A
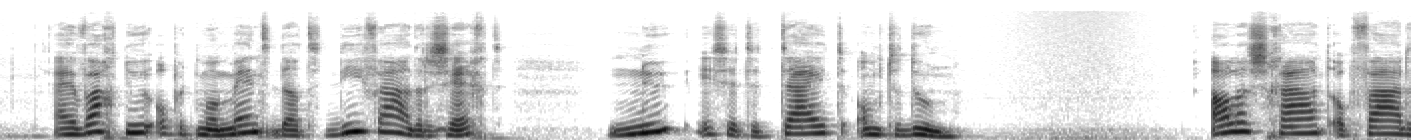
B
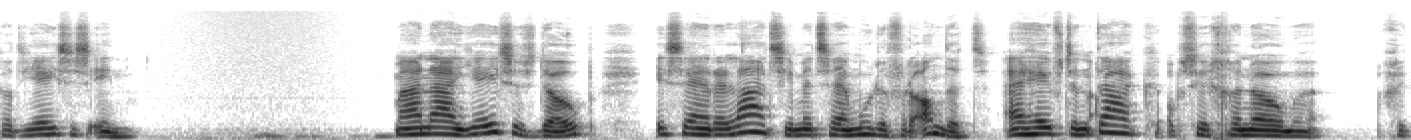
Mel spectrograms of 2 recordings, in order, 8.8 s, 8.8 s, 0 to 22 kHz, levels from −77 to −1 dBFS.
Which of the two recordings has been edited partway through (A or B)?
B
